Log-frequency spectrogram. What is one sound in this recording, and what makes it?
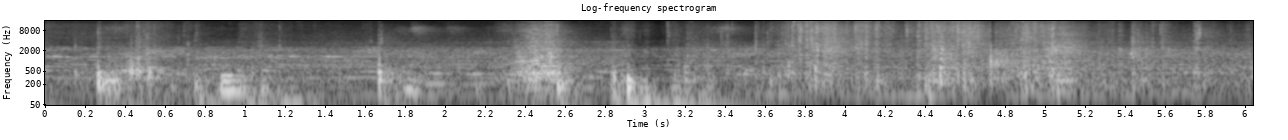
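Cardboard boxes scrape and tap on a table.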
